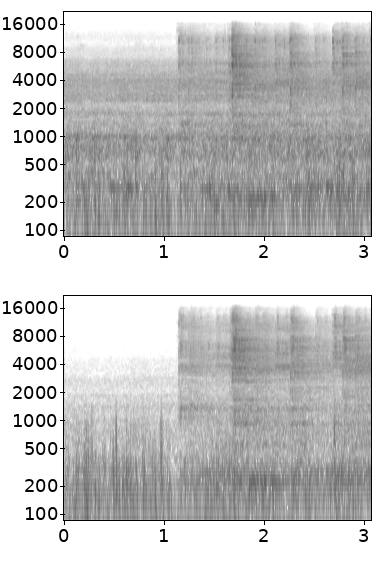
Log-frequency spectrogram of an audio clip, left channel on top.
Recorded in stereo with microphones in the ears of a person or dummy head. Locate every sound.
1.1 s typing on a keyboard: 40° left (ahead or behind), 4.5 m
